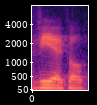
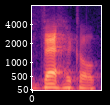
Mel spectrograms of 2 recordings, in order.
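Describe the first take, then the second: First: It is said with the usual standard pronunciation. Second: It is said with an Irish Midlands pronunciation. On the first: This is how most other people say it. "instead of vehicle" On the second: This is how people from one region say it. "Midlands also says vehicle"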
